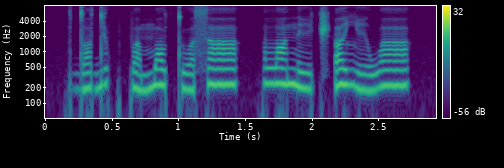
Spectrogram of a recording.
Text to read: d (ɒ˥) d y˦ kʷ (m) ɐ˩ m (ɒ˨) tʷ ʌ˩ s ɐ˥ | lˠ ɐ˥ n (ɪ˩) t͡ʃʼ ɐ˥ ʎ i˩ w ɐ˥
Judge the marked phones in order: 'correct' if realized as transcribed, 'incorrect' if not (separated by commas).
incorrect, incorrect, incorrect, incorrect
